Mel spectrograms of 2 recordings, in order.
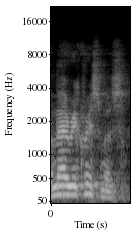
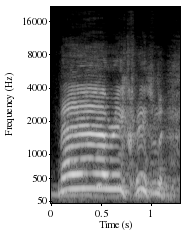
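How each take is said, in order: First: Said in the usual way. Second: High, loud and slow Merry Christmas; loud, slow festive shout. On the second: Shown as a demonstration. Comedian greeting the crowd, high, loud and slow. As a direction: belt out Merry Christmas slowly. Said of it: "I like it".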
